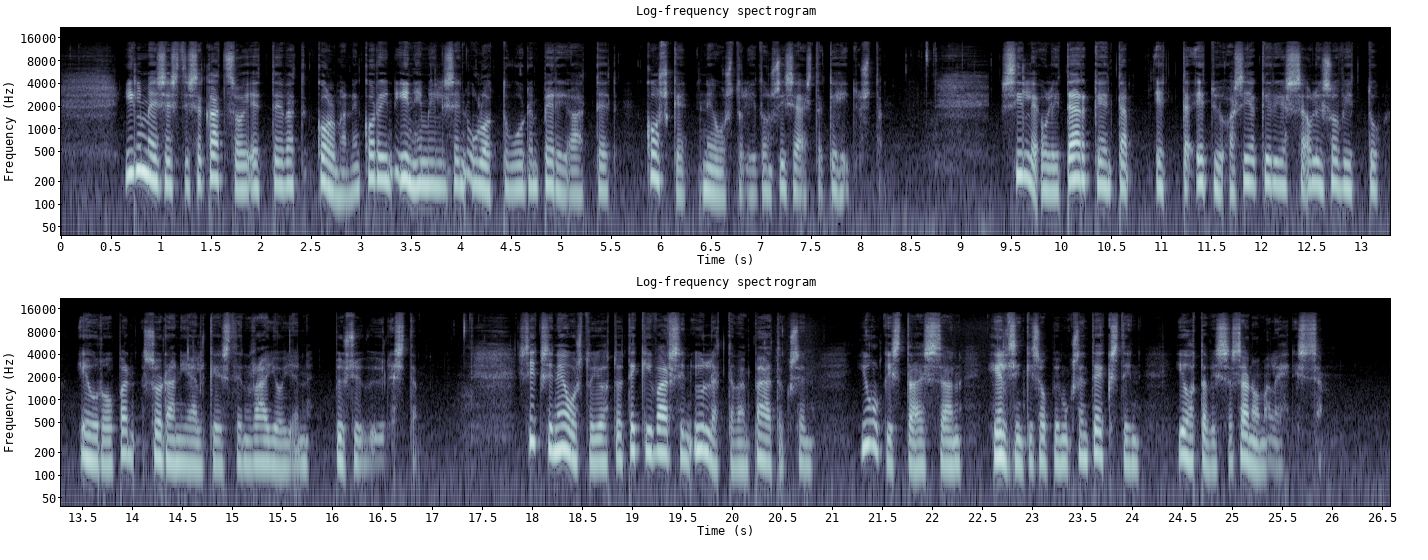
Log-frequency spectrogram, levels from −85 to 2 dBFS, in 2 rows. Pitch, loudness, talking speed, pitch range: 165 Hz, -21 LUFS, 80 wpm, 145-190 Hz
